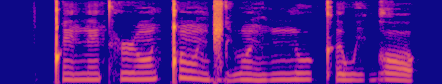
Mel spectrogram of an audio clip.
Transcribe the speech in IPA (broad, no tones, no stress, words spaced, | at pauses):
ǃẽnẽtʰɹõ ǃõːɡ͡ǁe̤βə̃ɡ nːuːkʼəwe̤ɡɔ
